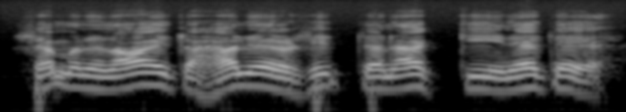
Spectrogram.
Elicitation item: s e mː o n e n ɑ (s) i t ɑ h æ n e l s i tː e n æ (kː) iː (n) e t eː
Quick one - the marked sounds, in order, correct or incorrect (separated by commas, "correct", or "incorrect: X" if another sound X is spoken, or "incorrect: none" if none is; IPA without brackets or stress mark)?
incorrect: none, correct, correct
